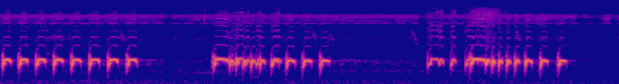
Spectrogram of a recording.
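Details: Local perkutut, the zebra dove, delivers a steady series of eight evenly spaced cooing notes, then two quicker rolling trilled phrases separated by a short silence, played to coax other doves into replying.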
